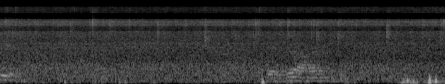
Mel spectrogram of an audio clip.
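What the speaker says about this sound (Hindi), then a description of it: "बारिश हो रही है यार" Steady rain falling in a village, a constant close hiss of drops with occasional sharper taps near the end, and a voice speaking briefly beneath it.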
